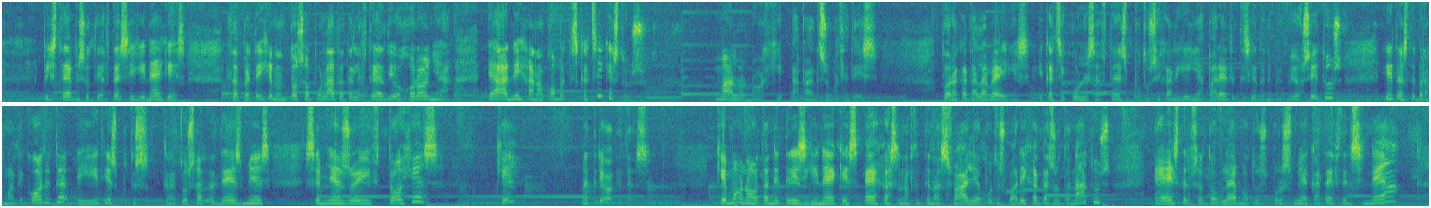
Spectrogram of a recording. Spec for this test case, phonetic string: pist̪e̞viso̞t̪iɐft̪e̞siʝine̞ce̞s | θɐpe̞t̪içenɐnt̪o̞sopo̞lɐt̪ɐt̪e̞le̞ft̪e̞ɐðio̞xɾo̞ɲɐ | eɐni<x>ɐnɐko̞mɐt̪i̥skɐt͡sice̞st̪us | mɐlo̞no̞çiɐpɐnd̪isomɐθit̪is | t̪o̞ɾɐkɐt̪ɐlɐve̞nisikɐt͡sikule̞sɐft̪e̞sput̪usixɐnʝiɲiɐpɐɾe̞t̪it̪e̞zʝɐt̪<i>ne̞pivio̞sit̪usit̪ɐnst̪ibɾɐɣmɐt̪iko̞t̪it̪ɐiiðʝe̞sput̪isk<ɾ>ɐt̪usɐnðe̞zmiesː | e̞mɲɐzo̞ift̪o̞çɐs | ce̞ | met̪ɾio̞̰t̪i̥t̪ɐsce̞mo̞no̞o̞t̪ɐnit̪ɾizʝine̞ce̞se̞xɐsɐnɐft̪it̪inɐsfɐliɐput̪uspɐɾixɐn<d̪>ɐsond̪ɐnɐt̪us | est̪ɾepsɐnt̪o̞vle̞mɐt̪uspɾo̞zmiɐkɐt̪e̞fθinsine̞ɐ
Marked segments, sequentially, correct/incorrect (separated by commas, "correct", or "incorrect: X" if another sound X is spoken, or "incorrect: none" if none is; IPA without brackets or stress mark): correct, correct, correct, incorrect: t̪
